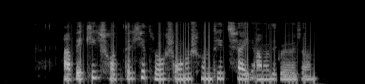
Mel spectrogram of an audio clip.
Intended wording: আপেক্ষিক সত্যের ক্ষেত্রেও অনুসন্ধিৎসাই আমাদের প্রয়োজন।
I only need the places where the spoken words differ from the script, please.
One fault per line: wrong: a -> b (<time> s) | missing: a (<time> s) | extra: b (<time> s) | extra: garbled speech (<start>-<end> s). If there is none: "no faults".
no faults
